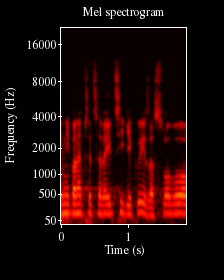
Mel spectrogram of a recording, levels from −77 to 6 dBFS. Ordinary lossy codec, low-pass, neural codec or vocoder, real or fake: Opus, 32 kbps; 14.4 kHz; vocoder, 44.1 kHz, 128 mel bands every 256 samples, BigVGAN v2; fake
